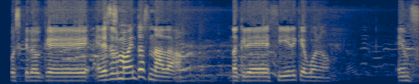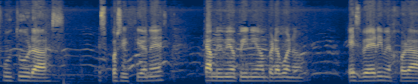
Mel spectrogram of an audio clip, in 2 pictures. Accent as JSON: {"language": "Spanish", "town": "León", "region": "Castile and León", "country": "Spain", "said": "Y en cuanto yo soy de León"}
